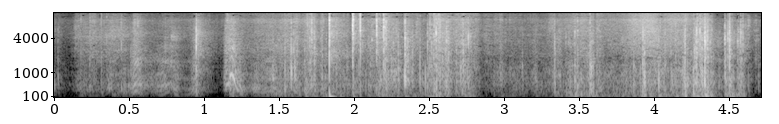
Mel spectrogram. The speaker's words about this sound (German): Ey, ich muss meinen Stift spitzen, dieser Katastrophe.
